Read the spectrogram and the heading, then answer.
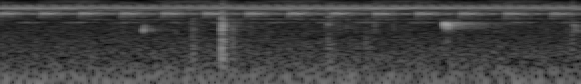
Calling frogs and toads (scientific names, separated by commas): Dendropsophus nanus, Pithecopus azureus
